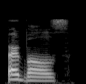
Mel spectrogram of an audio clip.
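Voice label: "barbells", British English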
